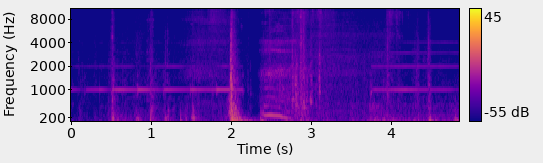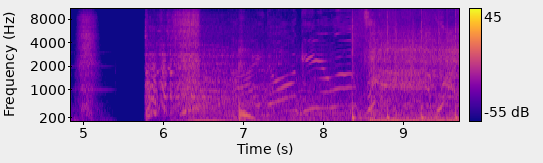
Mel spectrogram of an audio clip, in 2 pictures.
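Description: Clicks, thunks and a steady electronic chime come first, then after a brief silence the speaker's own car engine cranks, catches and revs loudly and repeatedly, its pitch rising and falling.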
